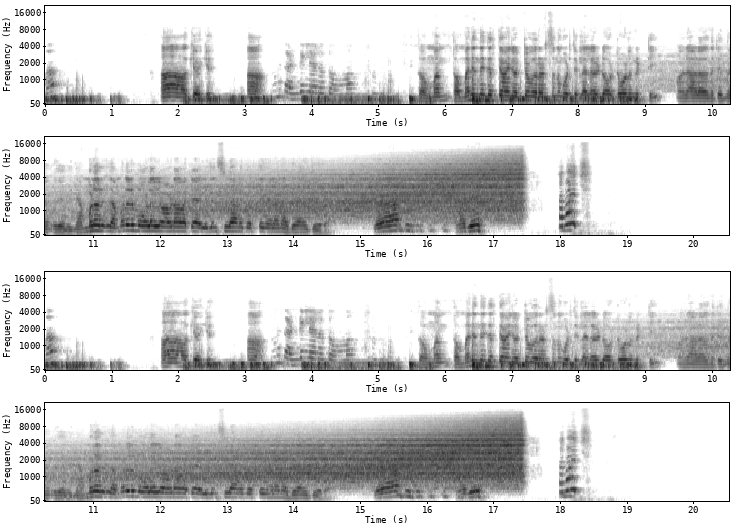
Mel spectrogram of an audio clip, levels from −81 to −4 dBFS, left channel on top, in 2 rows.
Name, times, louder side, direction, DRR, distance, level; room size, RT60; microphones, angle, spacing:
voice 1, 0.0-1.1 2.1-3.4 3.8-5.8 6.4-9.0, equal, 10° left, 0.3 m, -25 dB
voice 2, 1.7-2.3 3.0-3.3 5.6-9.2 9.5-14.6 15.2-15.6 16.4-16.8 18.0-18.4, left 4 dB, 70° left, 0.5 m, -25 dB
voice 3, 3.4-5.2 10.3-11.0 15.5-16.5 17.5-17.7 18.0-18.2, right 2 dB, 75° right, 1.3 m, -39 dB
sound 1, 9.7-17.4, right 5 dB, 55° right, 1.3 m, -22 dB
2.8 x 2.3 x 3.7 m
head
